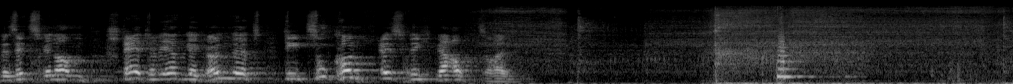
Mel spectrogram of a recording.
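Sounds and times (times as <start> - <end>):
speech: 0.0 - 5.3, 7.8 - 8.2
steam locomotive idling and hissing on a siding: 4.5 - 10.1.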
